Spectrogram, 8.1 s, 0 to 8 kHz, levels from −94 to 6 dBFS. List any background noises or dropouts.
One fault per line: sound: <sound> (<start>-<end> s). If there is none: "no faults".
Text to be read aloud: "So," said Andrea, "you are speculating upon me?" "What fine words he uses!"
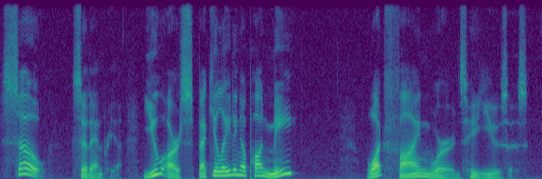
no faults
